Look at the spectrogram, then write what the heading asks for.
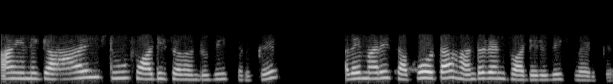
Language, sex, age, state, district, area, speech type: Tamil, female, 18-30, Tamil Nadu, Pudukkottai, rural, conversation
